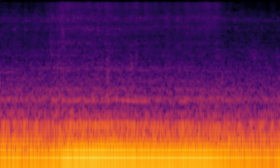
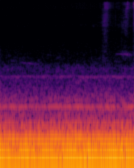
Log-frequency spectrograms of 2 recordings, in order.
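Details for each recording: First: Jeep Wrangler idling roughly, deep uneven rumble surging about every five seconds; alternator clutch pulley found popping out (ignored) and throttle body needed cleaning, which was the fix applied. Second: Jeep Wrangler idling steadily after throttle body cleaning, at a simulated stop sign: low even rumble with no surging or revving, where it previously revved and inched forward every five seconds. Normal idle after repair.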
